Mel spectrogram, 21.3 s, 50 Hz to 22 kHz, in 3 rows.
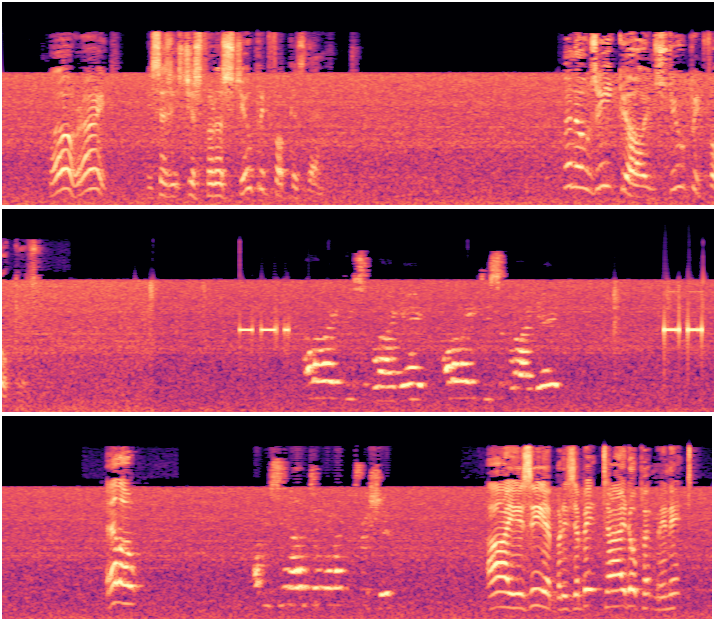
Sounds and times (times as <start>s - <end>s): Speech: 0.5s - 3.3s, 5.6s - 7.5s, 10.2s - 12.7s, 15.3s - 15.7s, 16.8s - 18.2s, 19.1s - 21.2s.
